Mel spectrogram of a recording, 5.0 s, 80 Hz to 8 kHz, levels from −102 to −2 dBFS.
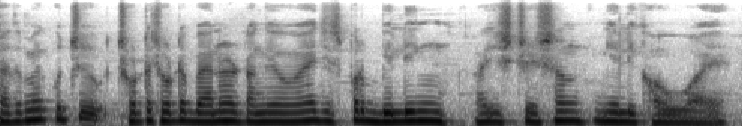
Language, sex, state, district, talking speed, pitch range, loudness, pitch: Hindi, male, Uttar Pradesh, Shamli, 195 wpm, 155-170 Hz, -14 LUFS, 165 Hz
